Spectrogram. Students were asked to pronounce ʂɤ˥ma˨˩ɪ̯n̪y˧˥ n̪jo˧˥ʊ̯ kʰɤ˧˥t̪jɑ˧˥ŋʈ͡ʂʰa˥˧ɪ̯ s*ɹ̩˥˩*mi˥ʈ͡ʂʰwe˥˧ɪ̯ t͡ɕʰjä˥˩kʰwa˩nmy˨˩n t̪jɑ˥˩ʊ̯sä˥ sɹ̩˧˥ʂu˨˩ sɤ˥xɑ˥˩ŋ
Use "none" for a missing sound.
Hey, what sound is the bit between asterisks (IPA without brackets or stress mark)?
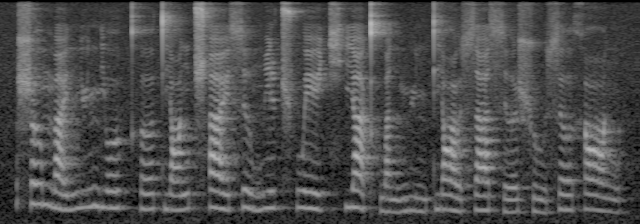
ɹ̩˥˩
